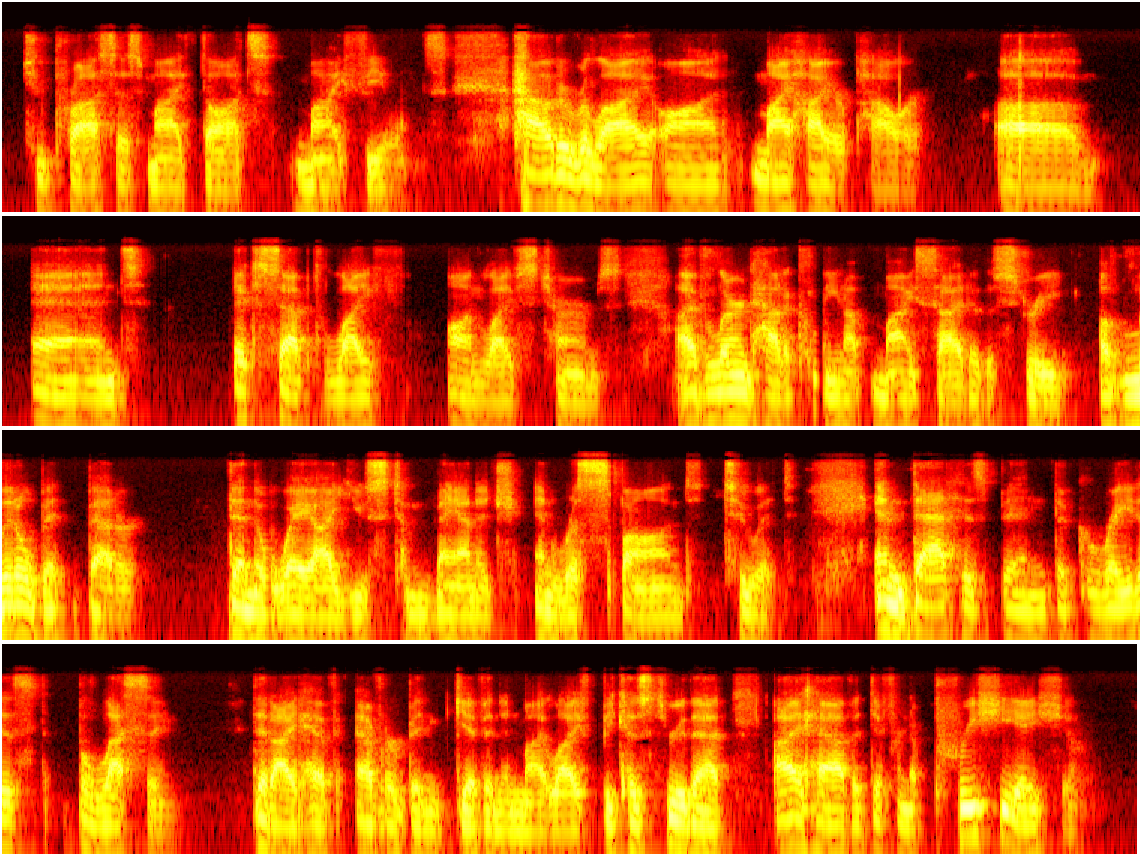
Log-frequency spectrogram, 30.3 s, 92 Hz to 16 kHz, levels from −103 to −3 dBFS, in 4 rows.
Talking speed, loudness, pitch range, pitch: 140 wpm, -22 LUFS, 85-100 Hz, 90 Hz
